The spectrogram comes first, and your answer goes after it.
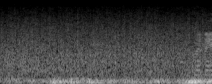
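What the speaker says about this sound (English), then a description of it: "And thundering. You can hear the thunder." Steady rain falls at a campsite during a thunderstorm, a continuous hiss with low rumbling thunder rolling beneath it and swelling slightly near the end.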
